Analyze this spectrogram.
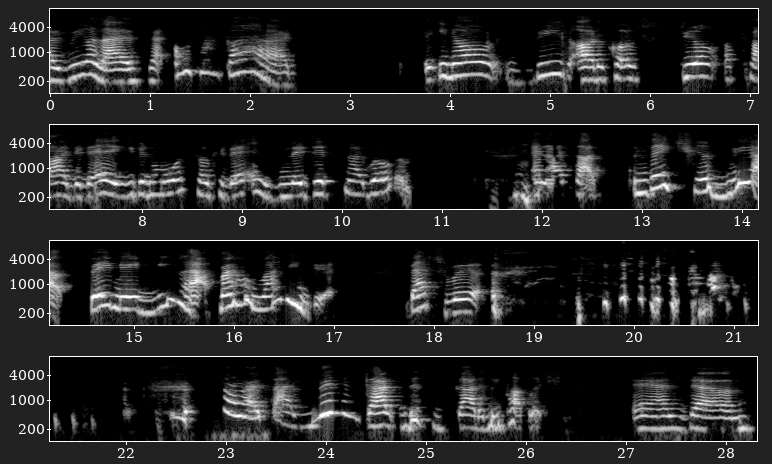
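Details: Adult woman with cerebral palsy, speaking in a real interview; finding: dysarthria (cerebral palsy).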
